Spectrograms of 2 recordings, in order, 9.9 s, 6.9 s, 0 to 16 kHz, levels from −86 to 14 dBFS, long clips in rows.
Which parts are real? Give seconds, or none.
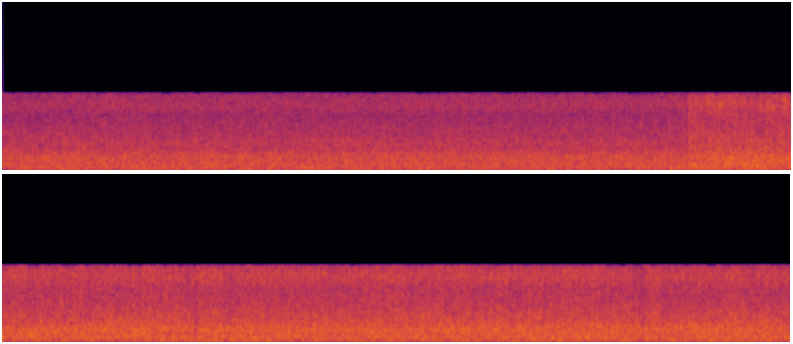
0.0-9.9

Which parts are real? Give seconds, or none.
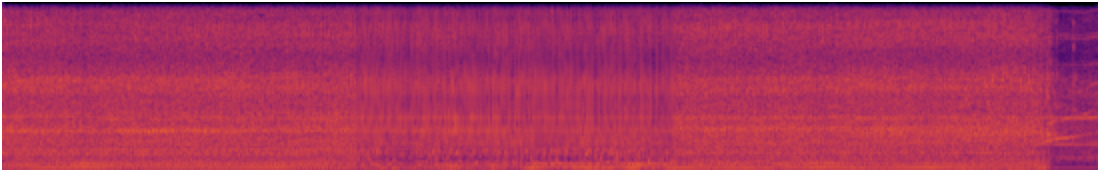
0.0-2.2; 4.2-6.9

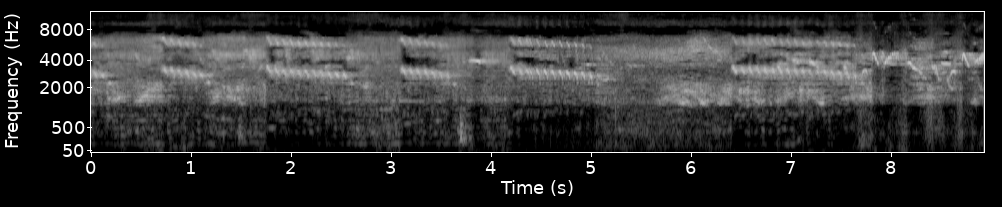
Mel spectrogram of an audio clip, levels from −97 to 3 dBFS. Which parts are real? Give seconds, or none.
4.4-6.4; 7.6-8.9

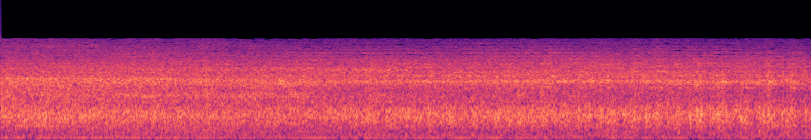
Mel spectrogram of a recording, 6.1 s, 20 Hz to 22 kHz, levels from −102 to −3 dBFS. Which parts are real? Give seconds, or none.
0.0-6.1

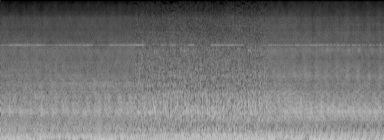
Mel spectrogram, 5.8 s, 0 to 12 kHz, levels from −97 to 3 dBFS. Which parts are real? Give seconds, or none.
2.0-4.0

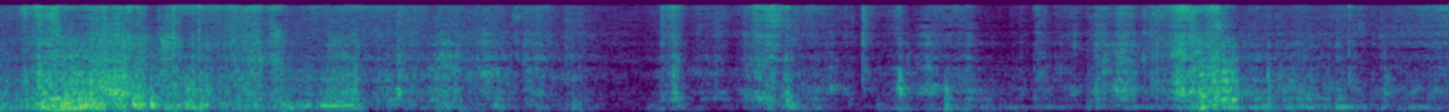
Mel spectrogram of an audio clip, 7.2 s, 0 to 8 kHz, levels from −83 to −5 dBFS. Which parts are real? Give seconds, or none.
0.0-3.1; 4.0-5.3; 5.9-7.2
